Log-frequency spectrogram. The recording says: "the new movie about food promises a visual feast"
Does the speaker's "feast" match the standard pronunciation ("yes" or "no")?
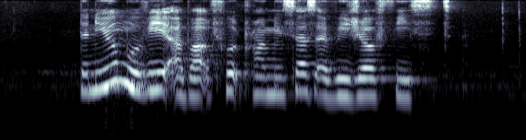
yes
